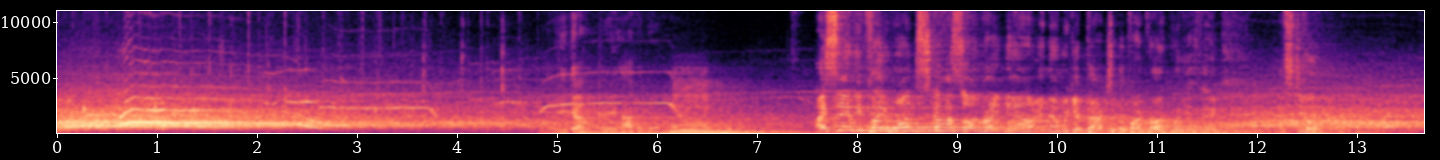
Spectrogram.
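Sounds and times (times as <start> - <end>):
large crowd at a punk rock band's concert cheering: 0.0 - 13.6
high whoops and whistles: 2.2 - 7.7
speech: 8.0 - 11.8, 12.4 - 12.8.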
